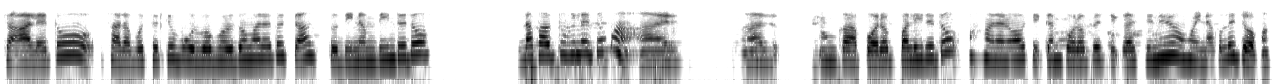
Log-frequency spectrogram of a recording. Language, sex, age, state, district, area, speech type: Santali, female, 18-30, West Bengal, Purba Bardhaman, rural, conversation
